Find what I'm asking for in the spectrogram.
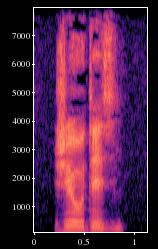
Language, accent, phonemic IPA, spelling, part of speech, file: French, France, /ʒe.ɔ.de.zi/, géodésie, noun, LL-Q150 (fra)-géodésie.wav
- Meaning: geodesy (discipline which deals with the measurement and representation of Earth, its gravitational field and geodynamic phenomena in three-dimensional, time-varying space)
